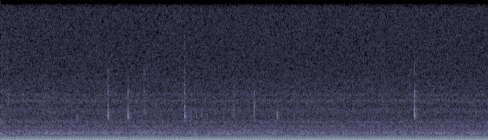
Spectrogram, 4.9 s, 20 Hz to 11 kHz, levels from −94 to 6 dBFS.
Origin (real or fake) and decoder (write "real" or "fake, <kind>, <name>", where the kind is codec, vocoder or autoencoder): real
